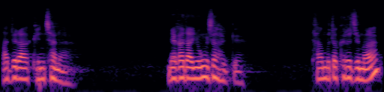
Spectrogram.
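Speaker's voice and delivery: low, soft, reassuring voice; tender fatherly hush; forgiving father. Acted. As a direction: gently let the child off, low and quiet.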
